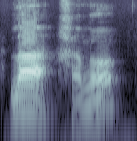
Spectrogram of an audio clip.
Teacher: sinema dedim ananas dedim lano tahini i ile birlikte telaffuz ettiğimde h'yi daha genizden daha derinden çıkarttığım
